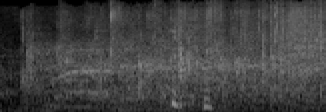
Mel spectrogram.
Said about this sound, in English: I have actually made Chick fil A cookies. With, yeah, First service clapped for that.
